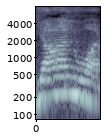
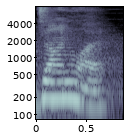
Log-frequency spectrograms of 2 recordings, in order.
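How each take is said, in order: First: The word begins with a Y sound. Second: The word begins with a J sound. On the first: The speaker calls it right. "तो यह होगा यानुआर" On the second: The speaker calls it wrong. "Not जानुआर"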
